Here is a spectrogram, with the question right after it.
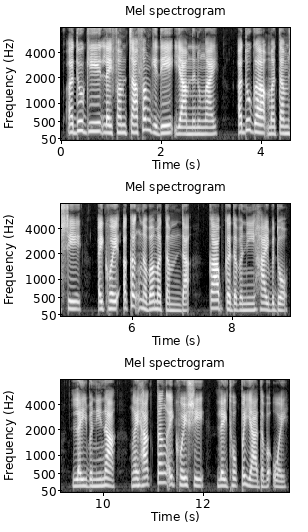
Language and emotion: Manipuri, neutral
